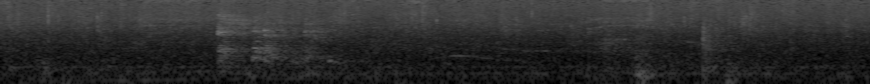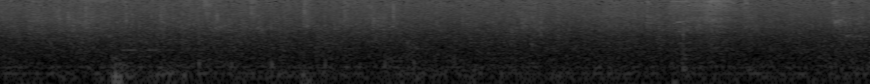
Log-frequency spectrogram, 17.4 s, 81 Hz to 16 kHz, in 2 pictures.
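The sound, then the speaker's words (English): A steady rustle of many paper pages being turned and shuffled at once as an audience looks up a scripture reading, Song of Solomon chapter 8, a soft crackling wash with a few louder flurries, and no one speaking. “Just waiting for the paper shuffling to stop, so I know you found it.”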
